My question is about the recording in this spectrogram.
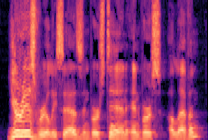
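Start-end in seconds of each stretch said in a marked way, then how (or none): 0.1-0.8 loud, forceful proclamation; preacher voicing God at full volume; God's emphatic declaration. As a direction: thunder it out as God speaking. Quoting God forcefully to Jacob.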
